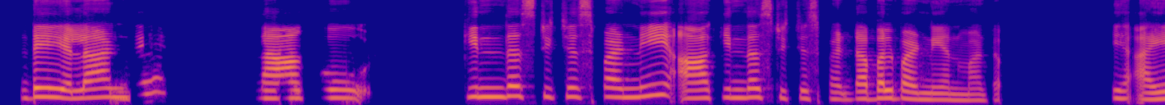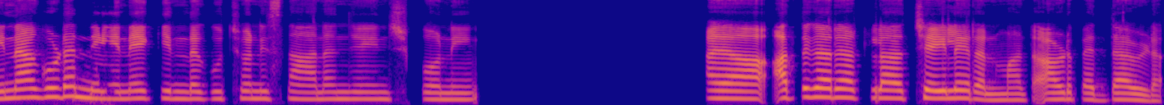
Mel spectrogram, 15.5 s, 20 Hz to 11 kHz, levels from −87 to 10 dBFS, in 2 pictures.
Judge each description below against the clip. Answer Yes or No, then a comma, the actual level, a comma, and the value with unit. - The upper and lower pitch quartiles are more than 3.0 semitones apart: Yes, average, 3.5 semitones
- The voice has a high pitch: Yes, high, 235 Hz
